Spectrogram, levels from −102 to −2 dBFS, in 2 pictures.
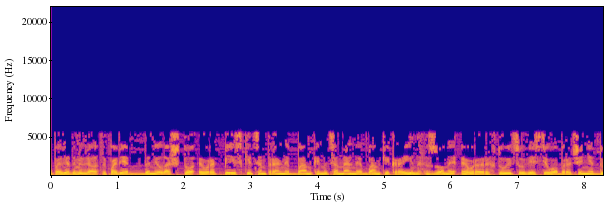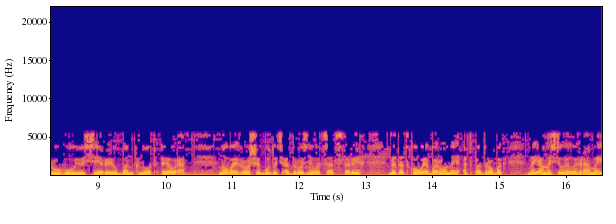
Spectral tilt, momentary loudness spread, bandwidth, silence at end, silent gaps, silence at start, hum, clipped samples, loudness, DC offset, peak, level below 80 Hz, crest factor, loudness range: -6.5 dB/octave; 3 LU; 6 kHz; 0 s; none; 0 s; none; under 0.1%; -18 LUFS; 0.1%; -4 dBFS; -40 dBFS; 12 dB; 2 LU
